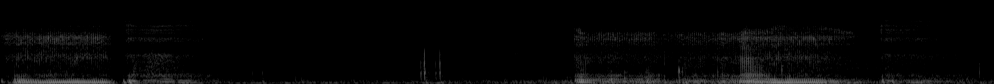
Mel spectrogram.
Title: Snoring dog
